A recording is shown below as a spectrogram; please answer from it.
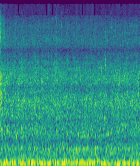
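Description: Creek water flowing along a trail, a steady close wash and gurgle with no pauses and no voices.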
